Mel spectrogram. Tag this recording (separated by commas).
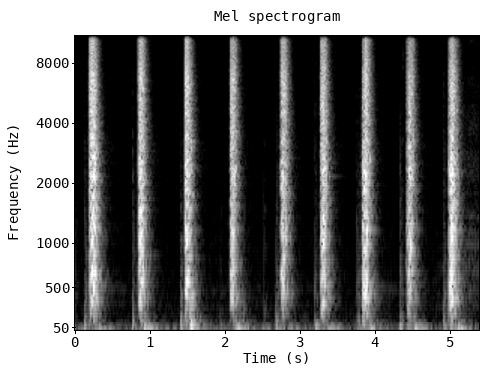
Squeak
